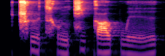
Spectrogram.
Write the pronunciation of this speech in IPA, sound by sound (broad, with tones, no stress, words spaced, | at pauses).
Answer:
ʈ͡ʂʰɻ̩˥˩t͡sʰʊ˨˩ŋ t͡ɕi˥˩kɑ˧˥ʊ̯ pwe˨˩˦ɪ̯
